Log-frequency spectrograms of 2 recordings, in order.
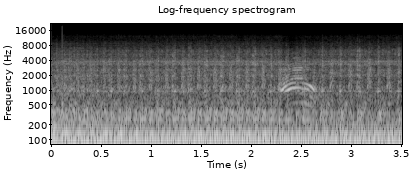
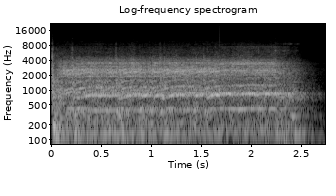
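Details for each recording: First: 1962 Buick Invicta wagon after 53 years in a salvage yard, running on temporary fuel supply and battery wiring: engine holds a fast steady speed and won't drop to idle; carburettor suspected. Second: 1962 Buick Invicta wagon, 53 years in a salvage yard, previously seized by hand: even, steady cranking, engine spinning freely, tight but no knock or clunk; ignition cap missing, so no start yet.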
